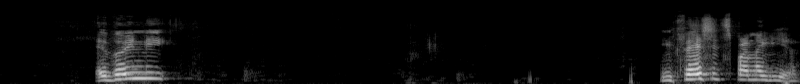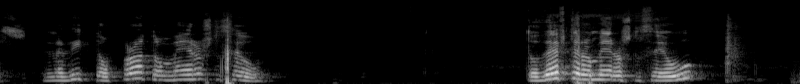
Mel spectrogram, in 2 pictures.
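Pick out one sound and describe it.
A woman speaks with animation through a microphone, in bursts with pauses.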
